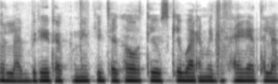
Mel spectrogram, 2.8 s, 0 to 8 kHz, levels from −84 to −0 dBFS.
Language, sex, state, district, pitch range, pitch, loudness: Hindi, male, Chhattisgarh, Kabirdham, 135-140 Hz, 135 Hz, -14 LUFS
